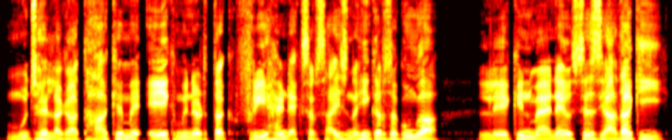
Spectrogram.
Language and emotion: Urdu, surprised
